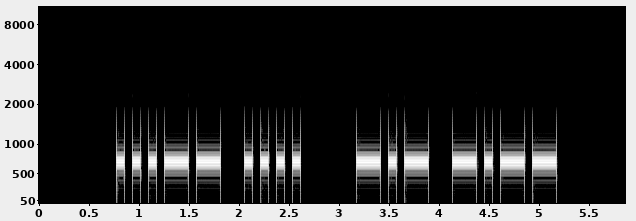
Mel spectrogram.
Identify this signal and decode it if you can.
Morse code, heard as a keyed tone, about 15 wpm, 700 Hz. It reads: 3H KY
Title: Winter Field Day Exchanges Encore 15wpm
